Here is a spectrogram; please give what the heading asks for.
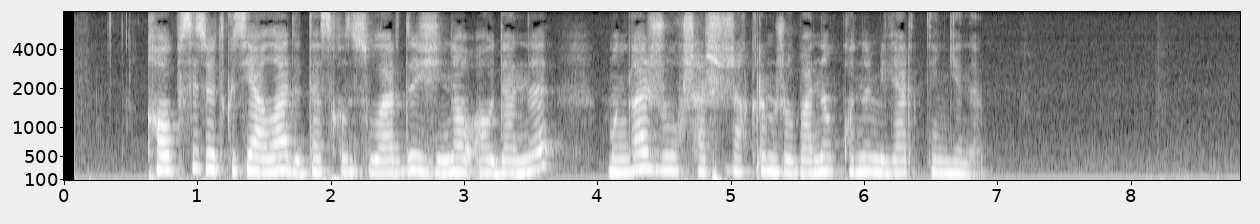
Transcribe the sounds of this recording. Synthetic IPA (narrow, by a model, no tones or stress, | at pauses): qʰɑwɪpsɪzwɵt̪kʲɪze̞ɑlˠɑd̪əd̪ɑsqənsulˠɑɾd̪əʒijnɑwʔɑwd̪ɑnə | məɴʁɑʒuəqʃɑɾʃəʒɑqəɾəmʒo̞bɑnəɴqʰʊnəmʲilʲˠijard̪̚t̪ʰe̞ŋɡʲe̞nɪ̰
